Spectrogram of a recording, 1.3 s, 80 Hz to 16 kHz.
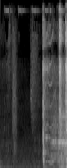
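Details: Gas Club Car Precedent golf cart with FE350 engine: quiet cranking, then engine catches at about 0.85 seconds and settles into a steady running note; starts fine.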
